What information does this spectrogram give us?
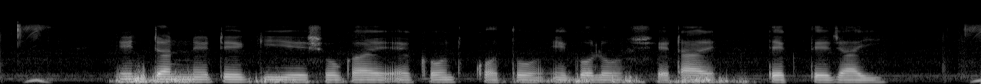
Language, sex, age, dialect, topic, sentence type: Bengali, male, 18-24, Rajbangshi, banking, statement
